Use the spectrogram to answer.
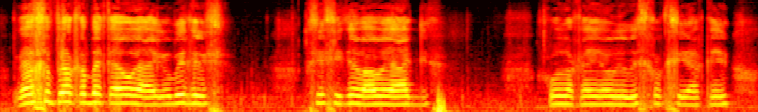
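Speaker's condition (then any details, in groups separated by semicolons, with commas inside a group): Cerebral palsy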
